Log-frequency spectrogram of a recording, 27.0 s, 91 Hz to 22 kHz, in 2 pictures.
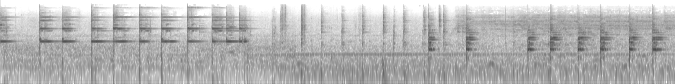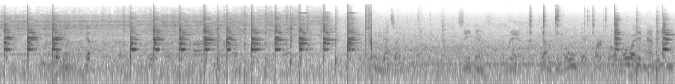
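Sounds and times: hammer blows on hot steel: 0.0 - 5.1, 6.0 - 21.0, 25.7 - 27.0.

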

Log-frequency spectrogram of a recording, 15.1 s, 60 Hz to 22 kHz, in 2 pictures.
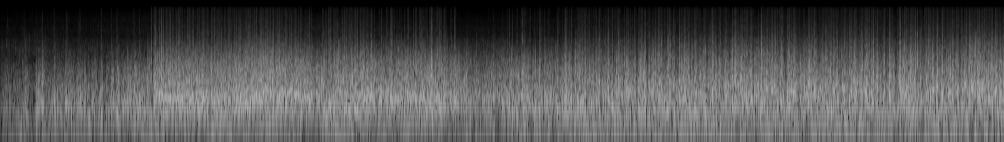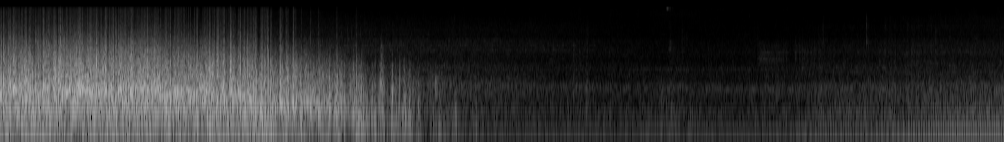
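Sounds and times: wind rushing over microphone: 0.0 - 11.3.

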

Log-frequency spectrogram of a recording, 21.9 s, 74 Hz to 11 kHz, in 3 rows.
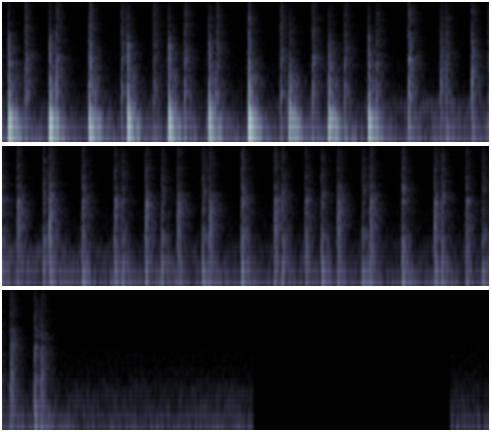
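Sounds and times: hands patting on thighs: 0.0 - 15.5.

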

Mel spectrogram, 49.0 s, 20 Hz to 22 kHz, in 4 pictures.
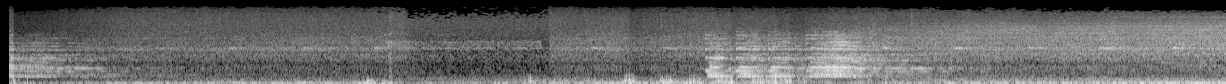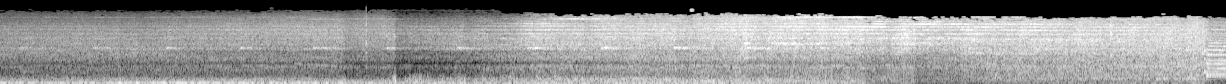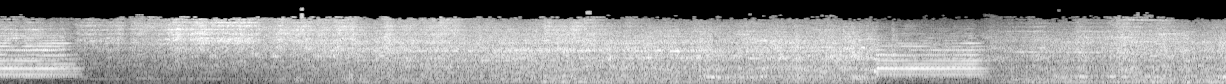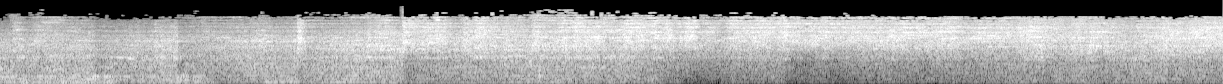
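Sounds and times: train air horn blasts: 0.1 - 1.4, 7.0 - 9.6, 24.3 - 25.6, 33.2 - 34.6
diesel locomotive engine rumble: 0.1 - 49.0
wagon wheels clattering and squealing: 17.3 - 24.2, 25.4 - 33.2, 34.6 - 49.0.

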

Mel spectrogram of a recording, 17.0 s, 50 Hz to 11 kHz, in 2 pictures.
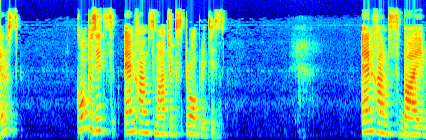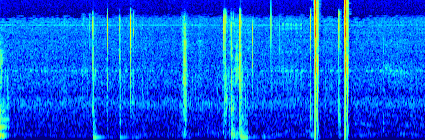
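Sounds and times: computer mouse and key clicks: 10.1 - 11.3, 12.1 - 15.6.

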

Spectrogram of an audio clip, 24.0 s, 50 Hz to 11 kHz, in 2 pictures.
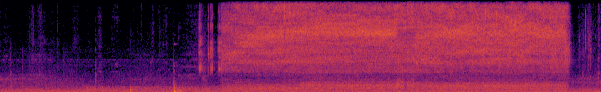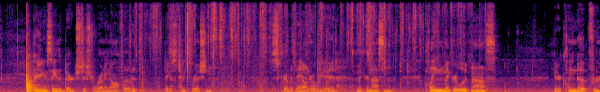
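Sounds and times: aerosol spray hissing: 4.1 - 11.4.

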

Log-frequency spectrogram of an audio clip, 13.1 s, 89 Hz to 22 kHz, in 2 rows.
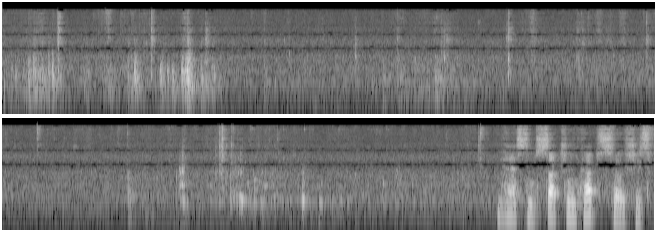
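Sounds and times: water sloshing in a bucket: 8.2 - 11.5.

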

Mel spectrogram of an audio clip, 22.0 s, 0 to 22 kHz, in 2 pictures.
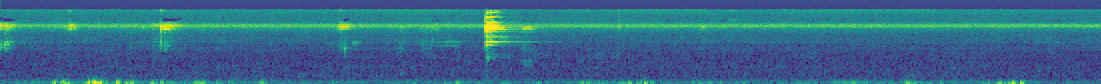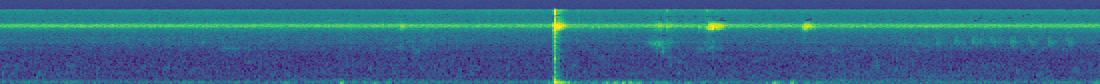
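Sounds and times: insects chirring: 0.0 - 22.0
horseshoes clinking together: 4.8 - 5.4.

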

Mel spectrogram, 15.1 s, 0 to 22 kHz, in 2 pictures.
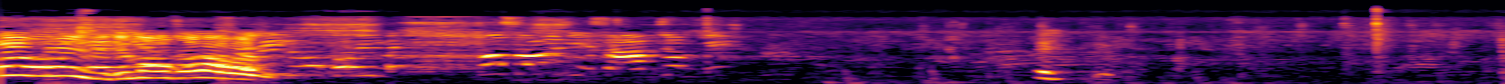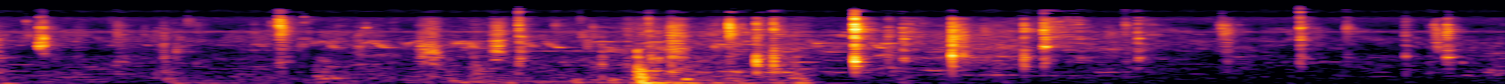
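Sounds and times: metal spoons clicking on bowls: 11.1 - 15.0.

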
